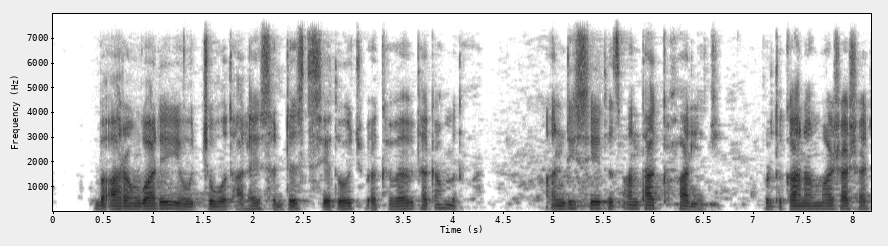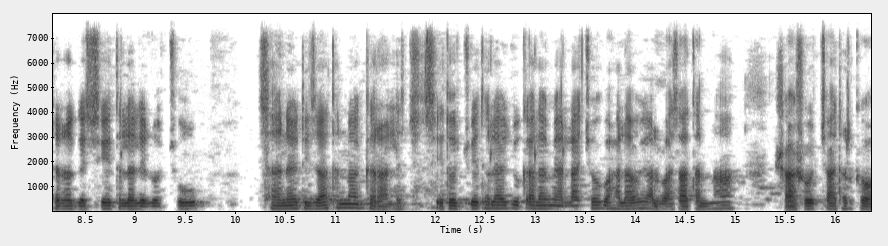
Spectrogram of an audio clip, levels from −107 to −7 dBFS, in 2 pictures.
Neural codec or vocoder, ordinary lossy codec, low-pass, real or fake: none; Opus, 64 kbps; 7.2 kHz; real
